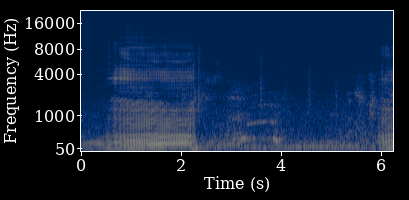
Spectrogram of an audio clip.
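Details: Farm cow giving one long, deep, steady moo of almost two seconds that ends abruptly, followed by quieter indistinct sounds and faint voices.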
